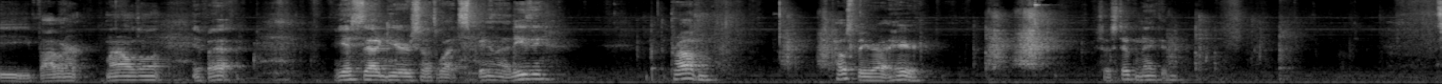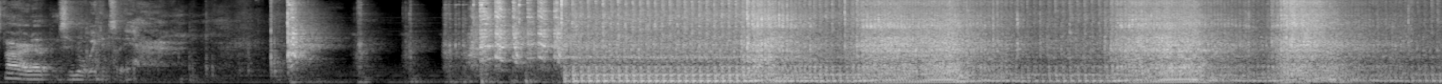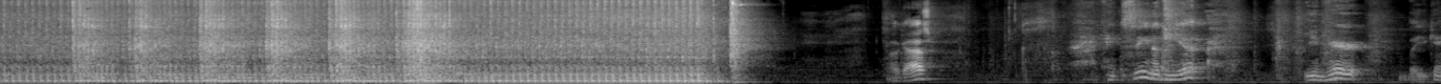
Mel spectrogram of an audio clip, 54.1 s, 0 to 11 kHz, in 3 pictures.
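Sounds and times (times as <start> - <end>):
clutch noise: 23.6 - 45.6
engine cranking and starting: 23.6 - 45.7
atv engine running: 23.8 - 45.3.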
